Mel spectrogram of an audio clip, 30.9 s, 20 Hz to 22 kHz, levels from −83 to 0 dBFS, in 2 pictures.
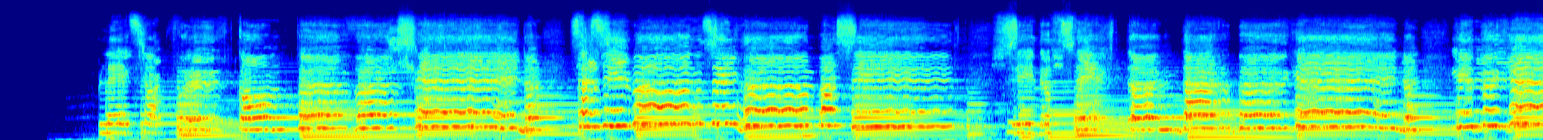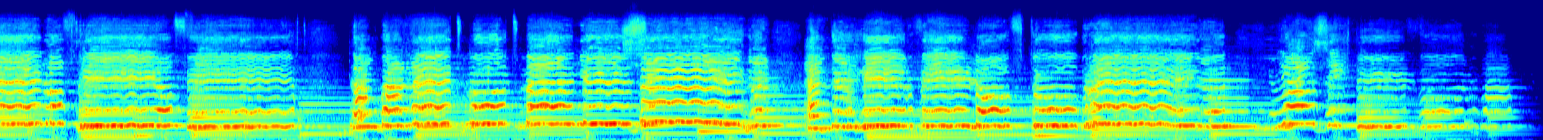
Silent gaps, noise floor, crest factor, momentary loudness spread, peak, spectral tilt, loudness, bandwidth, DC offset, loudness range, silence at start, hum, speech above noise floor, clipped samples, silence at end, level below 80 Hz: none; -75 dBFS; 14 dB; 10 LU; -4 dBFS; -4.5 dB/octave; -18 LUFS; 14.5 kHz; under 0.1%; 4 LU; 1 s; none; 56 dB; under 0.1%; 0.3 s; -46 dBFS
